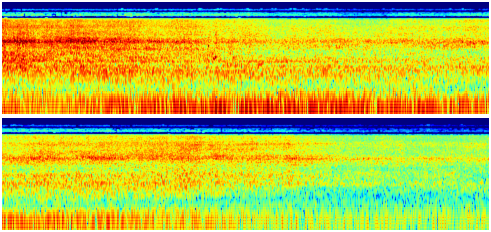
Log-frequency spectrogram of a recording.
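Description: A train passing, its engine giving a low, steady drone that fades away over the last few seconds as it moves off.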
